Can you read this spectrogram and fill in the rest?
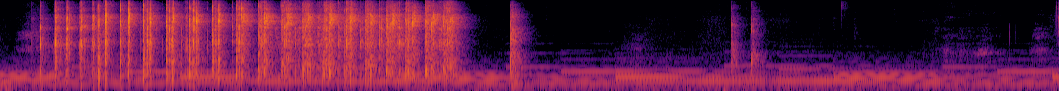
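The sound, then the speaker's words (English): Four dice rattle rapidly inside a container for about four seconds, a fast clattering shake, then a few isolated clicks follow as they settle, with a low steady hum underneath. “There's four dice in here, all right?”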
